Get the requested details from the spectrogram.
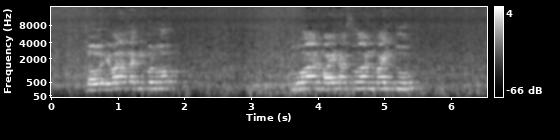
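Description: A man speaks calmly and close by, as if explaining.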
